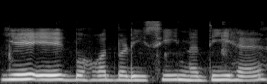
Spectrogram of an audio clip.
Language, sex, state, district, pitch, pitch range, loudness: Hindi, female, Uttar Pradesh, Lucknow, 210 Hz, 200-215 Hz, -14 LUFS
